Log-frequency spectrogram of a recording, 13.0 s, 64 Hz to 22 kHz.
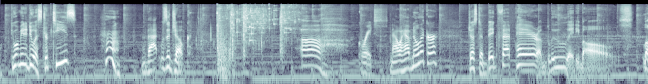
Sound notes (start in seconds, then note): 3.9 breaking glass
